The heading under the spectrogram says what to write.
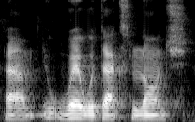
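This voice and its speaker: A man hosting a live stream about his crypto project speaks haltingly, with many fillers and restarts, and he's losing his voice a little. His voice is deep, with fairly even intonation.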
